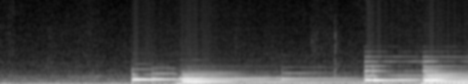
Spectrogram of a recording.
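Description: A piano plays a few chords in a large, echoing room.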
